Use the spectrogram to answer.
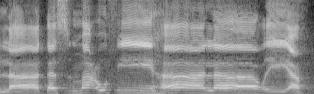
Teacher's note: لیکن لاغیہ کے اندر گول تا پر ہم وقف کر رہے ہیں تو یہ ہائے ساکینہ بن جاتی ہے، تا کی جگہ ہمیں ہاں لگا دینا ہے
